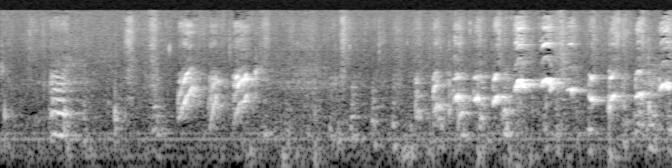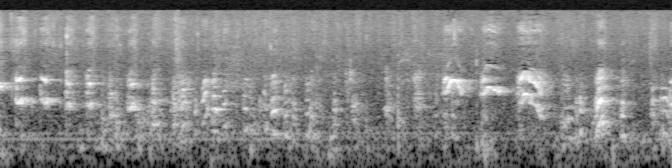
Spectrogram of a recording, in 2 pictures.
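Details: Several Cardigan Welsh Corgi puppies misbehaving, a steady chorus of overlapping high whines and short yelps rising and falling over background hum.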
